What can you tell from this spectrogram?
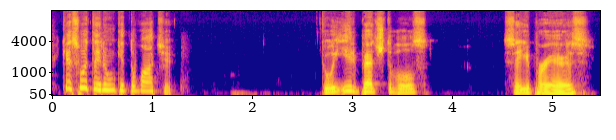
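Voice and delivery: a high, put-on strict parent voice; a high mocking parent's taunt. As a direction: sneer it like a smug parent laying down the law.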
